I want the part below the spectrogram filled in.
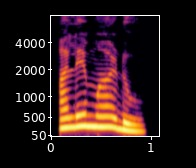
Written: ಅಲೆಮಾಡು

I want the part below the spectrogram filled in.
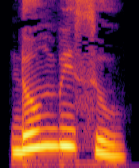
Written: ಡೊಂಬಿಸು

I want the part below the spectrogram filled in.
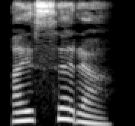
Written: ಅಯ್ಸರ

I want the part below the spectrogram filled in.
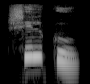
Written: ಶ್ಲಾಘಿ

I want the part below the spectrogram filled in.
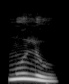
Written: ಮುಲು

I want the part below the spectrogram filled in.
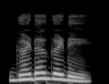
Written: ಗಡಗಡೆ

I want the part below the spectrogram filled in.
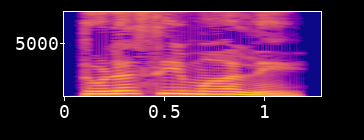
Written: ತುಳಸೀಮಾಲೆ

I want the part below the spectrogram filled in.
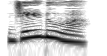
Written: ಝಡಾವು

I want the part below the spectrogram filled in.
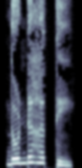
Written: ದೊಡ್ಡಹತ್ತಿ

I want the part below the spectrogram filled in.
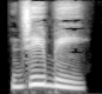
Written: ಜೀಬಿ

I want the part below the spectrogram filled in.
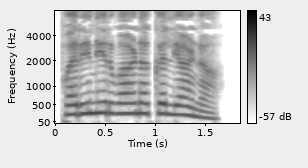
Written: ಪರಿನಿರ್ವಾಣಕಲ್ಯಾಣ

